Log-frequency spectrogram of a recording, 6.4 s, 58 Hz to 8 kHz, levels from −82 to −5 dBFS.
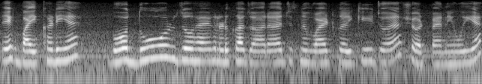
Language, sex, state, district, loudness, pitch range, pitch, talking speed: Hindi, female, Haryana, Rohtak, -18 LUFS, 205-230 Hz, 220 Hz, 205 wpm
